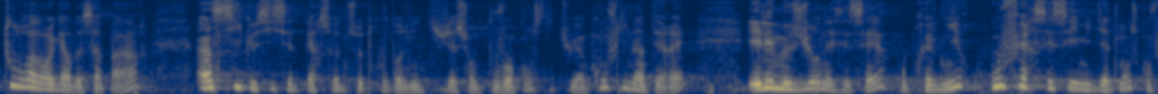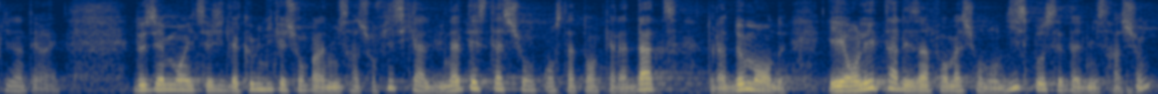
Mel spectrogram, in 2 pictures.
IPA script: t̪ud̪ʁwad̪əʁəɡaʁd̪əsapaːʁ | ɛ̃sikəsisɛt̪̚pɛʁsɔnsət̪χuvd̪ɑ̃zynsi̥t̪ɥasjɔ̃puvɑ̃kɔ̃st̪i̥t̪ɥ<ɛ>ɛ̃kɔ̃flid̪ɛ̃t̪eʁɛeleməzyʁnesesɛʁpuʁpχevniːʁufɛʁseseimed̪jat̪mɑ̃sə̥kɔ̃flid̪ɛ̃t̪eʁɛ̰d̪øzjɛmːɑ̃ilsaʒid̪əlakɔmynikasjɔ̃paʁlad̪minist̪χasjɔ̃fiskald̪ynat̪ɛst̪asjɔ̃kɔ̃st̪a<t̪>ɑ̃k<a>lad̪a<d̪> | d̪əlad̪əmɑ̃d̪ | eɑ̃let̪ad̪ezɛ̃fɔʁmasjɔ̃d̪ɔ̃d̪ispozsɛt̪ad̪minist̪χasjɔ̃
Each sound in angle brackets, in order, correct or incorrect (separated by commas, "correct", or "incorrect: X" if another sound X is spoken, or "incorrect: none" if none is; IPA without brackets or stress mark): incorrect: e, correct, correct, incorrect: t̪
